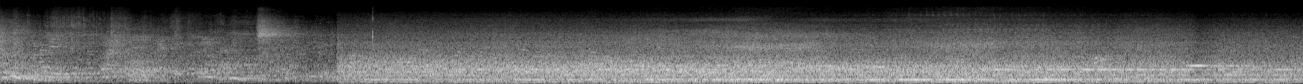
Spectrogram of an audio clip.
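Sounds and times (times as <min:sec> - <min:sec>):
steady hum with held tones: 0:03.4 - 0:13.0.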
